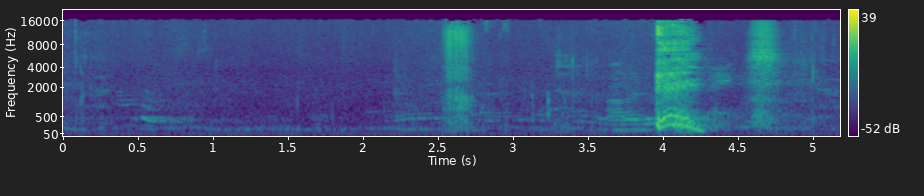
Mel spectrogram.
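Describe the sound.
Throat clearing and coughing from a tickle in the throat, a few short rasping bursts spread over several seconds, the loudest carrying a brief voiced hum.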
